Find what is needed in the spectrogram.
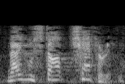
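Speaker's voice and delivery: ordinary talk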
